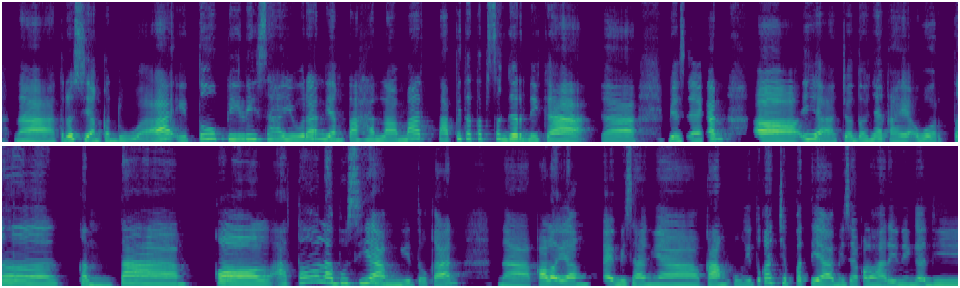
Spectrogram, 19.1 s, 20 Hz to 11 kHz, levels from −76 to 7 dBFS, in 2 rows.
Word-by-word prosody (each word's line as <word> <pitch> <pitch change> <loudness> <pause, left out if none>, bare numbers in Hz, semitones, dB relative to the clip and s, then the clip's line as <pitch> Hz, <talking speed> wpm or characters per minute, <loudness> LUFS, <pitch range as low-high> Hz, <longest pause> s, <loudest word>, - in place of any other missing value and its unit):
Nah, 210 -2 +2
terus 285 +8 +2
yang 240 - +1
kedua, 220 - +1
itu 250 +4 -6 0.2
pilih 310 0 0
sayuran 295 -1 -2
yang 265 -2 -2
tahan 265 0 -4
lama 260 +5 0 0.2
tapi 255 +7 -3
tetap 340 -1 -4
segar 310 -4 +2
nih, 285 0 -4
Kak. 240 -5 +3
Nah, 200 -1 0 0.3
biasanya 245 0 -2
kan, 310 +2 +1 0.4
eee 235 -2 +7 0.2
iya. 320 - +2 0.2
Contohnya 250 +4 -4
kayak 215 -2 -4
wortel, 275 +8 -1 0.2
kentang, 275 +3 0 0.3
kol, 280 -2 +6
atau 275 +6 -5 0.2
labu 335 -3 +2
siam 320 -7 +1
gitu 230 -1 -7
kan. 255 +8 0 0.4
Nah, 215 -3 -1
kalau 255 0 +6
yang 250 +1 +2 0.2
kayak 250 -4 +1
misalnya 245 -1 -3 0.4
kangkung 245 0 0
itu 255 +3 -7
kan 340 +2 -2
cepat 310 -2 -6
ya. 285 -3 +2
Misalnya 235 +3 -6
kalau 245 - 0
hari 230 -1 -3
ini 240 - -6
nggak 220 -3 -3
di 235 +2 -4
260 Hz, 145 wpm, -22 LUFS, 235-290 Hz, 0.4 s, eee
